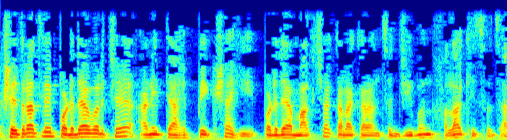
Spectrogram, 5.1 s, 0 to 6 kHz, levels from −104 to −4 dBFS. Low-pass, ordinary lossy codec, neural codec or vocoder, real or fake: 5.4 kHz; none; none; real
